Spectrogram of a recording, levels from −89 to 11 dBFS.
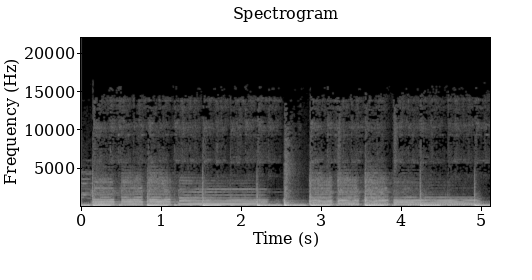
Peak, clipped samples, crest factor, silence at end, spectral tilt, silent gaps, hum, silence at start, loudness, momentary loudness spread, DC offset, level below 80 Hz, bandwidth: -4 dBFS; under 0.1%; 16 dB; 0 s; -7 dB/octave; none; none; 0 s; -22 LUFS; 3 LU; under 0.1%; -32 dBFS; 15 kHz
